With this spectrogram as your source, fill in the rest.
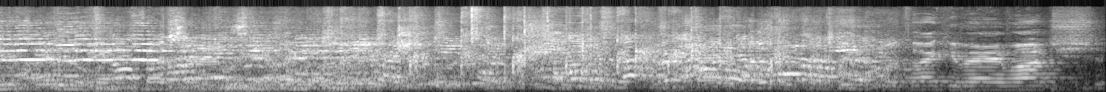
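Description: A crowd of people chatter loudly nearby.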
